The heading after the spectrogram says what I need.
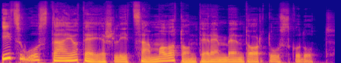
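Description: A man narrates a story in a gravelly voice. His dark tone stays low, and his pitch moves a lot as he reads. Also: very animated.

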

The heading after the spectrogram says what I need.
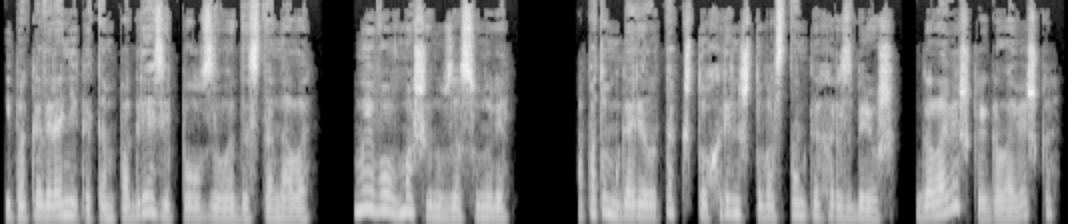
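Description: Audiobook heavy: mocking young thug, read by a man, mellow and fairly high. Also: quick pace, no echo, studio quality, lightly acted. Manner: taunting, drawling, casual menace. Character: sneering young male villain, lazy and mocking. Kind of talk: audiobook character voice.

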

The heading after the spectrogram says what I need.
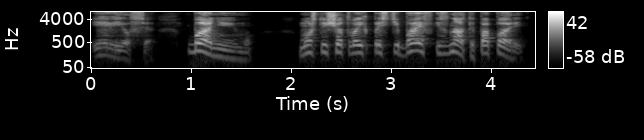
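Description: Scolding old grandmother in her seventies, read by a man: shrill, weepy, raised pitch. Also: normal speed. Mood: furious. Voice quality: shrill scolding, sucking at false teeth. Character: angry tearful old village grandmother.

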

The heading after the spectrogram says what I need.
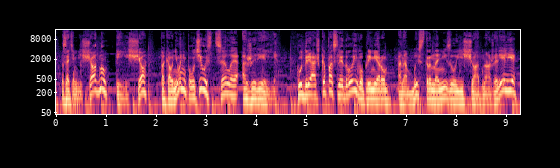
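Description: A man reading a children's story aloud in an expressive, animated way. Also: mid-range voice. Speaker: narrator.

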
